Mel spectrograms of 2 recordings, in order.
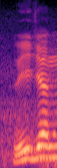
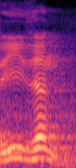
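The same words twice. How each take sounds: First: The middle consonant is a hard 'j' sound. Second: The middle consonant is a soft 'zh' sound. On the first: The speaker calls it wrong. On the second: The speaker calls it right.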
